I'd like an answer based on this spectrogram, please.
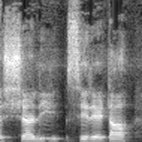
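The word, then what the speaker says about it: Chelicerata: पहला सब फाइलम जो है वो है ट्राइलोबीटोमॉर्फा, दूसरा है जिसको हम प्रोनाउंस ऐसे कर सकते हैं शेलिसिरेटा, और तीसरा है मैरियापोडा, क्रस्टेशिया और हेक्सापोडा।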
